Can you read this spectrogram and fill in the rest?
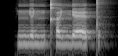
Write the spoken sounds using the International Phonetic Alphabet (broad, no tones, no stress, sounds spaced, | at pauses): ɲ ɐ ɲ kʰ ɐ ɲ ɾ ɛ t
